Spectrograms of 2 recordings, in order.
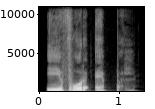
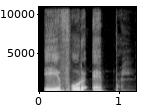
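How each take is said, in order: First: A for Apple said slowly, each word apart; teacher drawing out A for Apple for the class; slow, spelled out. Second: Said in the usual way. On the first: Shown as a demonstration. Slow teaching read.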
